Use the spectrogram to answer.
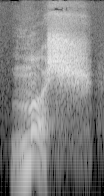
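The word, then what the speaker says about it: מש: word spelled mem Sheen it's pronounced mush m and SH mush what does mush mean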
